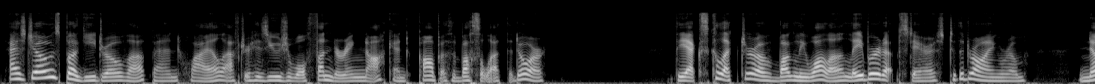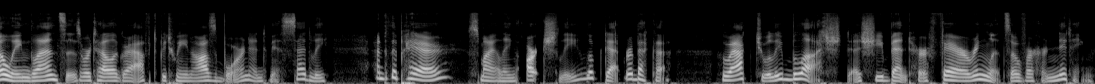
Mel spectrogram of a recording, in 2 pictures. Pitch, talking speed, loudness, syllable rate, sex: 185 Hz, 165 wpm, -19 LUFS, 5.3 syllables/s, female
